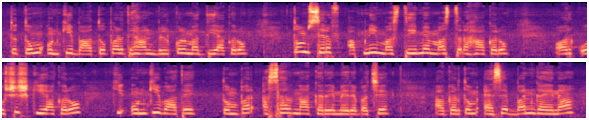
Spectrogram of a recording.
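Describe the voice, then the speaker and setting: A woman voicing a gentle, fatherly male saint who counsels his devotees in a tender, instructive devotional message, calling them "my child" again and again. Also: fairly high pitch, a little hiss or hum, close to an everyday voice. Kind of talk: devotional first-person message.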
